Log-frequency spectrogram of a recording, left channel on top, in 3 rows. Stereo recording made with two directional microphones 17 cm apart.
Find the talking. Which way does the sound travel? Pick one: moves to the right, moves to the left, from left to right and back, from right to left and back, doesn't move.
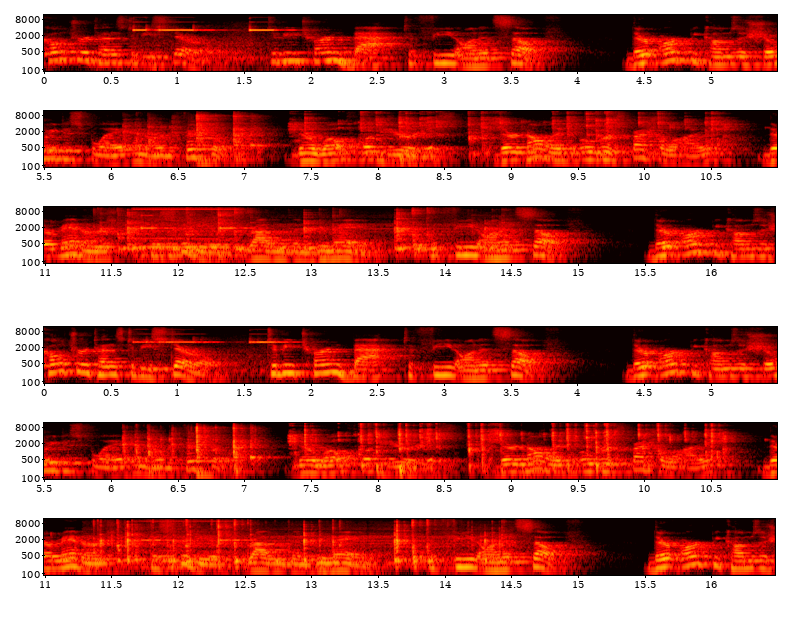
from right to left and back.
